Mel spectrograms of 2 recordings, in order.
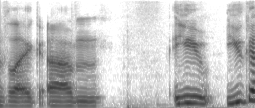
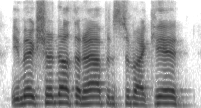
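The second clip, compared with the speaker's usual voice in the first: raised, louder parting order; calling back firmly; 6 semitones higher, 5 dB louder than usual. Acted. Departing father to his kid's companion, raised-voice warning. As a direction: call it back down the hall, pitched up. Character calls back from the elevator.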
